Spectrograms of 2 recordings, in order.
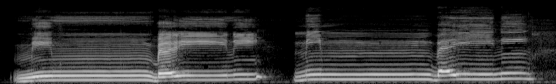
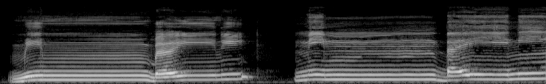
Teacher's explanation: تو یہ غنے کا دوسرا اصول ہے کہ اگر نون ساکن کے بعد با آ جائے تو ہم نون کو میم سے بدل دیتے ہیں اور پھر جو ناک میں آواز لے کے جاتے ہیں اور اس کو کھینچ کر پڑھتے ہیں اسے غنہ کہتے ہیں.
